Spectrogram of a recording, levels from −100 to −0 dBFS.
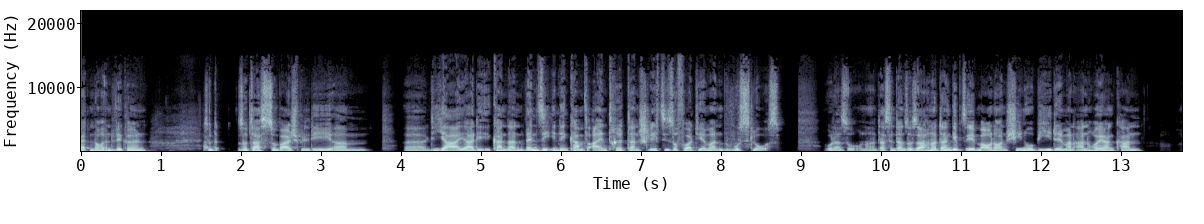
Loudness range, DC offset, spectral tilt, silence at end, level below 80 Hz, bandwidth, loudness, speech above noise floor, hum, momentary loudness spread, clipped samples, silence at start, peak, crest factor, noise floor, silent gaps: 4 LU; under 0.1%; -5.5 dB/octave; 0.55 s; -58 dBFS; 15 kHz; -23 LUFS; 29 dB; none; 10 LU; under 0.1%; 0 s; -6 dBFS; 16 dB; -51 dBFS; none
